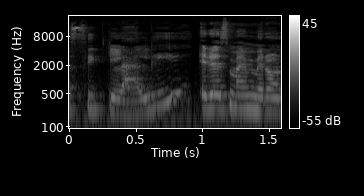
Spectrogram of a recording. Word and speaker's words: Citlali: Se pronuncia Citlali.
